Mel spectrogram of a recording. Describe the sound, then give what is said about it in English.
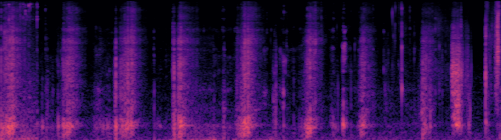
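Someone eating ice cream into the mic, with about ten crisp, crunchy bites and chews in a steady, uneven rhythm. No one speaks. “Me having this ice cream right now is resistance.”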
